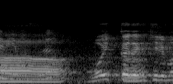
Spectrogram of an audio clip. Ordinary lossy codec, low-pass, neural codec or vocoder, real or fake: none; 7.2 kHz; none; real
